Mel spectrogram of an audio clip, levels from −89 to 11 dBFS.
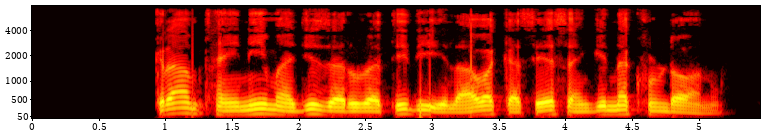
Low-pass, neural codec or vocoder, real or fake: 7.2 kHz; none; real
